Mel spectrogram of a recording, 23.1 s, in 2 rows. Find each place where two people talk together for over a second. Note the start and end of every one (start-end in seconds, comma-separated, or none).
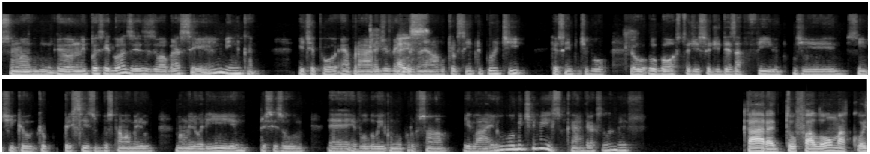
none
